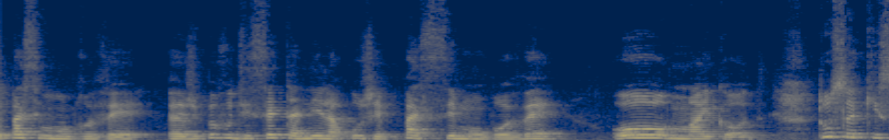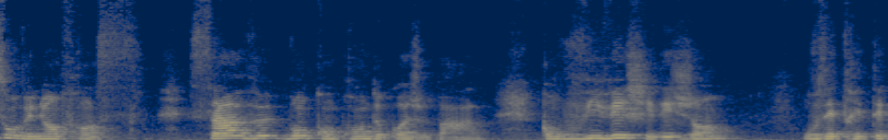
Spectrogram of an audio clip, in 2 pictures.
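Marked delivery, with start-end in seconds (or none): none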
